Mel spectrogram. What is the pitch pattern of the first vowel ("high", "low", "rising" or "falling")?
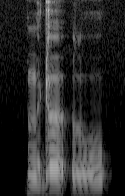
falling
